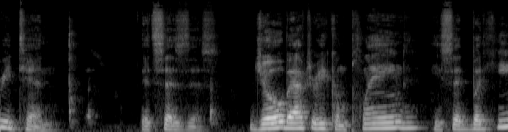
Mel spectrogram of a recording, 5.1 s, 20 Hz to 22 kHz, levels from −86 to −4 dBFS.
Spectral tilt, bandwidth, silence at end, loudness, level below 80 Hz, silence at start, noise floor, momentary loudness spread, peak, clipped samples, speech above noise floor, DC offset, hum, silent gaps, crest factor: -6.5 dB/octave; over 20 kHz; 0 s; -32 LUFS; -70 dBFS; 0 s; -67 dBFS; 22 LU; -14 dBFS; under 0.1%; 35 dB; under 0.1%; none; none; 18 dB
